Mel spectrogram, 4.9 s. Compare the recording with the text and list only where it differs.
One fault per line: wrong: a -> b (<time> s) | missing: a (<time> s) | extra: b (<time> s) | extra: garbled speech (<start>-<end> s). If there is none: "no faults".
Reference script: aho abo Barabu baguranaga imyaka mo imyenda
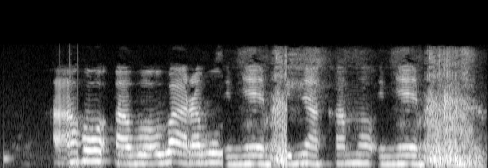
wrong: baguranaga -> imyenda (2.3 s)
